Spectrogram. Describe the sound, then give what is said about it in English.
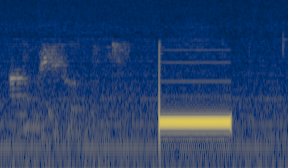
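Single steady telephone tone after a radio phone-in caller's line drops, one loud, flat, mid-pitched beep lasting about half a second, following faint speech. “Well, that line there of Salim has just been dropped.”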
